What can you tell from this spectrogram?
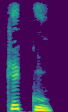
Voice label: "ಕೆಕ್ಕು", Kannada

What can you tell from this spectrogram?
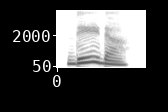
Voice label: "ಥೇಟ್", Kannada

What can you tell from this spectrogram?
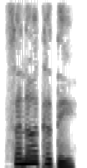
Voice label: "ಸನಾಥತೆ", kannada

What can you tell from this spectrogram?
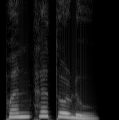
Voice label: "ಪಂಥತೊಡು", Kannada; pantha koḍu

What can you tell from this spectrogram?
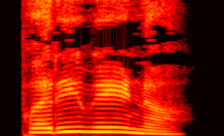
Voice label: "ಪರವಾನೆ", Kannada

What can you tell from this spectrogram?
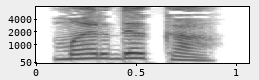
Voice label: "ಮರೆದೆಗೆ", Kannada

